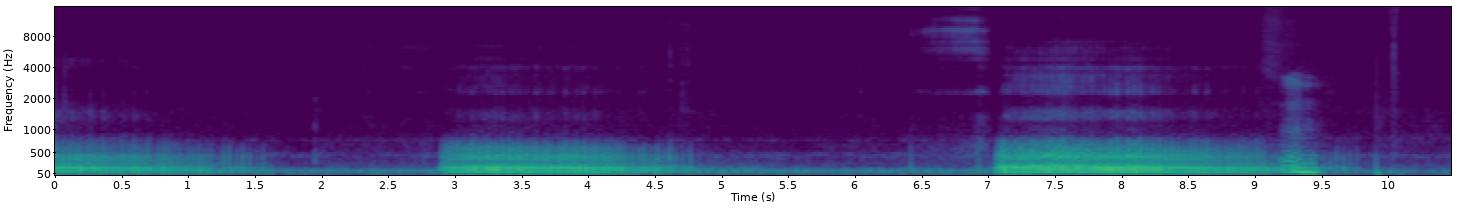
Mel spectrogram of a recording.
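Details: Mocha the dachshund guards a stash of chips indoors, growling in two long, rough, low rumbles of about two seconds each, while people coax her with calm talk between bursts.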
